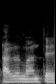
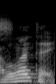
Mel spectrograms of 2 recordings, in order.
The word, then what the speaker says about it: Adelante: And I want you to pronounce the name because I am not good at pronouncing names. So I'm the CEO of Adelante Healthcare. Adelante. Yes. Did I say it right? Yes. Adelante.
